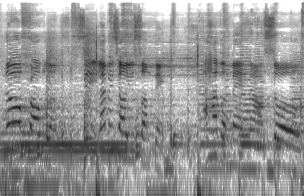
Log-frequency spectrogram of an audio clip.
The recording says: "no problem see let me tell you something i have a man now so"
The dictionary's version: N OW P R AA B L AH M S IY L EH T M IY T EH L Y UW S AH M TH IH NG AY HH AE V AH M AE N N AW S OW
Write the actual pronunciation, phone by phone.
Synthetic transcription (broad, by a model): N OW P R AA B L AH M S IY L EH T M IY T EH L Y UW S AH M TH IH NG AY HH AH V AH M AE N N AW S OW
